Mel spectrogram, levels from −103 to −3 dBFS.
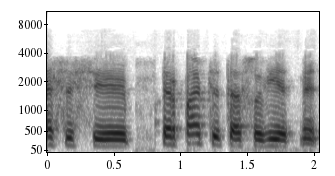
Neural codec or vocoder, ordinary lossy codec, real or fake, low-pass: none; MP3, 48 kbps; real; 7.2 kHz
